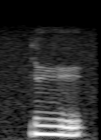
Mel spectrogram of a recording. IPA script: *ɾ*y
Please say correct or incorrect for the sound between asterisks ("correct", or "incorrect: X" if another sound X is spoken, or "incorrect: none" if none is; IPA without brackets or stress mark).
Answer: correct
